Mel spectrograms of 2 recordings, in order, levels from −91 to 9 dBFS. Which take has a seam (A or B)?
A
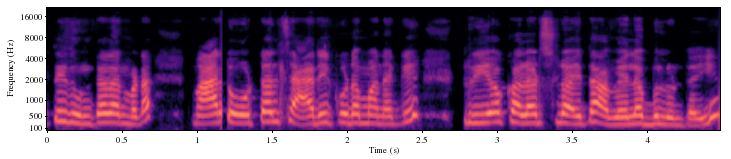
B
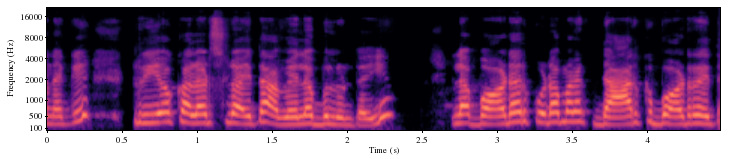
A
